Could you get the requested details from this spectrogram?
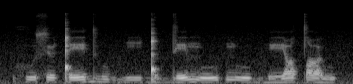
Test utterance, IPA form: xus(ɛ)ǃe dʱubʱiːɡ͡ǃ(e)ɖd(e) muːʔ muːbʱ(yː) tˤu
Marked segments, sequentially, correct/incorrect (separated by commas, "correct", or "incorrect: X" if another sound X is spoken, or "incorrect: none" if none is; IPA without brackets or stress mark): incorrect: ø, incorrect: ø, correct, incorrect: eː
